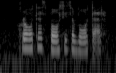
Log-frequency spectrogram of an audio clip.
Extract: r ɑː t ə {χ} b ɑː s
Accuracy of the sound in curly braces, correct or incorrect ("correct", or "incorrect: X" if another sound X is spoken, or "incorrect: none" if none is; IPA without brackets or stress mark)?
incorrect: s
